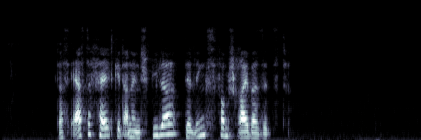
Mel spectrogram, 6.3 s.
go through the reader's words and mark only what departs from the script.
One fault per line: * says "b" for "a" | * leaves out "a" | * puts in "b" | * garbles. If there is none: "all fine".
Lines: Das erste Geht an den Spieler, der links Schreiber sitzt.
* puts in "Feld"
* puts in "vom"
